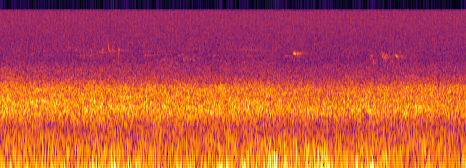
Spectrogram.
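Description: Wind buffeting an outdoor camera microphone: a steady, fluttering low rumble over a hiss of moving air.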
